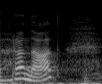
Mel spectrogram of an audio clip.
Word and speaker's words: гранат: буде гранат гранат теж Зверніть увагу на наголос - це гранат і остання Трійця -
